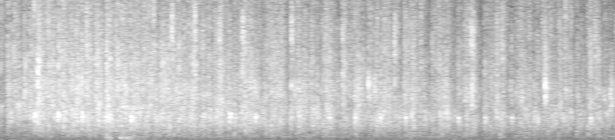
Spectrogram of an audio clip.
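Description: Audience applauding. It breaks out suddenly and holds strong for a few seconds, then slowly dies down.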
